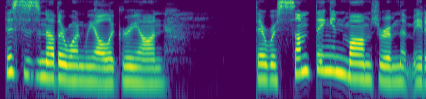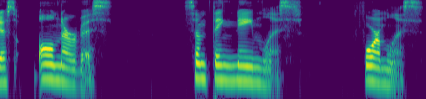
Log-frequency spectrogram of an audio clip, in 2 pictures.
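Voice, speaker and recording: A woman plays an uneasy daughter from a haunted household in an audio play. Her voice is bright and clear-edged at a middle pitch. The sound is dry, with little room around it. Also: normal speed, no room sound, close to an everyday voice. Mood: uneasy, reflective. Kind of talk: audio play monologue and dialogue.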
